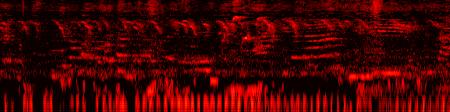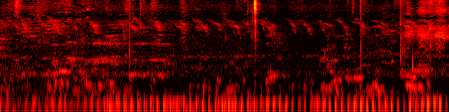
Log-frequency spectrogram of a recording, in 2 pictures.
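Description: Small birds chirping and twittering in many short, quick notes over a steady low rumble, with a single sharp click about nine seconds in.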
